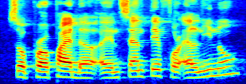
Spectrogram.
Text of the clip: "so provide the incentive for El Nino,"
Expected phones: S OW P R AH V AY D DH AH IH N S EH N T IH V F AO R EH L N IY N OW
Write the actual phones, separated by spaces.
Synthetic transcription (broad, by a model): S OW P R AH P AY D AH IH N S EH N T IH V F AO R EH L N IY N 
